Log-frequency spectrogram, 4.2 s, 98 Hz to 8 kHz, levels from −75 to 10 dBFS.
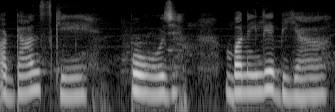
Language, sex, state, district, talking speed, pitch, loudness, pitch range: Bhojpuri, female, Uttar Pradesh, Deoria, 85 wpm, 205 Hz, -19 LUFS, 195-215 Hz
